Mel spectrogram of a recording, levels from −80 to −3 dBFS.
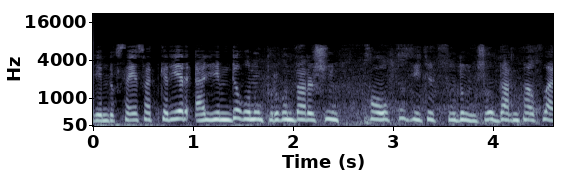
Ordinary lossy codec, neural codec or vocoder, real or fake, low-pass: MP3, 32 kbps; codec, 44.1 kHz, 3.4 kbps, Pupu-Codec; fake; 7.2 kHz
